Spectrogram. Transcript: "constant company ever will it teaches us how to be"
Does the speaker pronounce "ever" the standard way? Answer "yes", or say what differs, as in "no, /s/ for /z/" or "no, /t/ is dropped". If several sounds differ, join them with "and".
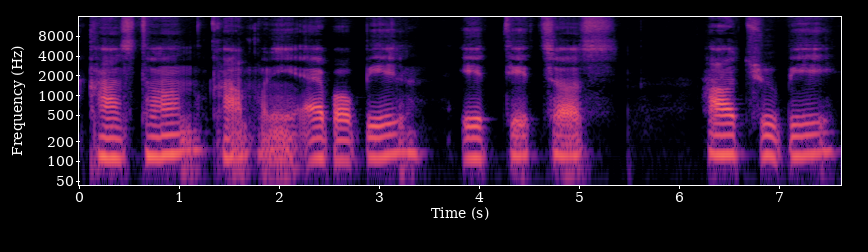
no, /b/ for /v/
